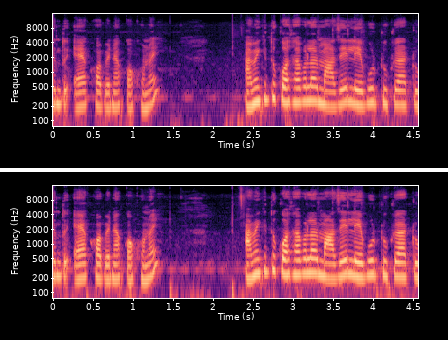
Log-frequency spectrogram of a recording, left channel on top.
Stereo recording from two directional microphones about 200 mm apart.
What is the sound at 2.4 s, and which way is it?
Speech, 20° left (ahead or behind).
